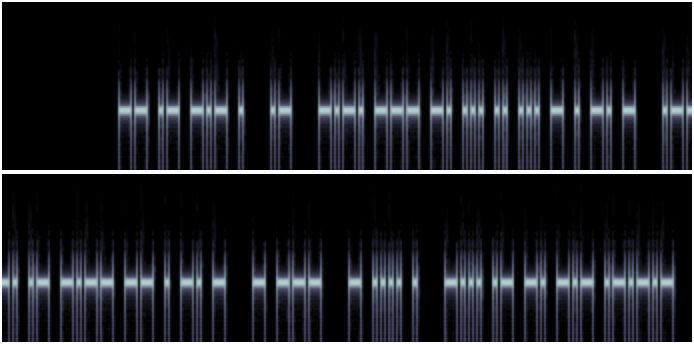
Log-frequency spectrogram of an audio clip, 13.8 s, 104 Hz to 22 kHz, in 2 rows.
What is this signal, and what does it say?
Morse code, heard as a keyed tone, about 30 wpm, 700 Hz. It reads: MAKE A CONSISTENT PAYMENT TO THE BANK.
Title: Sentences from Top 1500 Words 30wpm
